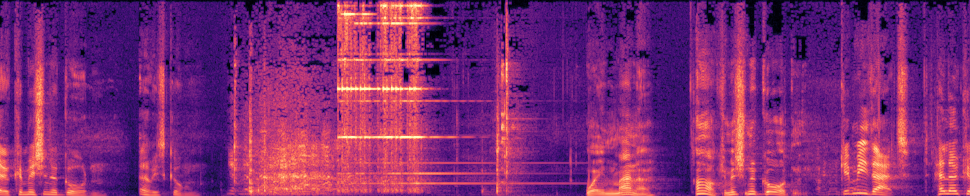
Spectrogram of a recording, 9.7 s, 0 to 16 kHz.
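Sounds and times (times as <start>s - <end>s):
speech: 0.0s - 3.0s, 5.9s - 9.7s
laughter: 2.3s - 3.6s, 8.0s - 8.8s
telephone bell ringing: 2.9s - 5.9s.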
